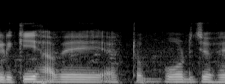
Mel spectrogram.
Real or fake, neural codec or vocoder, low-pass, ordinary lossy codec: real; none; 7.2 kHz; none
